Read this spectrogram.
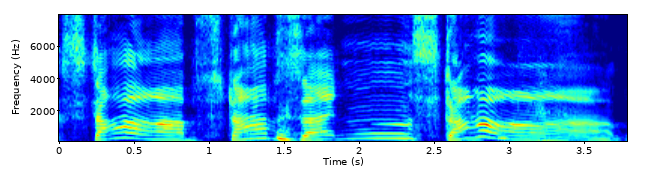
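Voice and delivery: very high, drawn-out whine; mock pleading. [name] begging Sutton to stop, mock pleading. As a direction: wail each plea in hammed-up dismay.

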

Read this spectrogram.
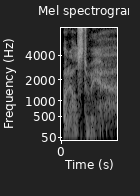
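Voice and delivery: whispered aside to self. Real, not acted. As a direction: breathe it, no voice. Muttered aside.

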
